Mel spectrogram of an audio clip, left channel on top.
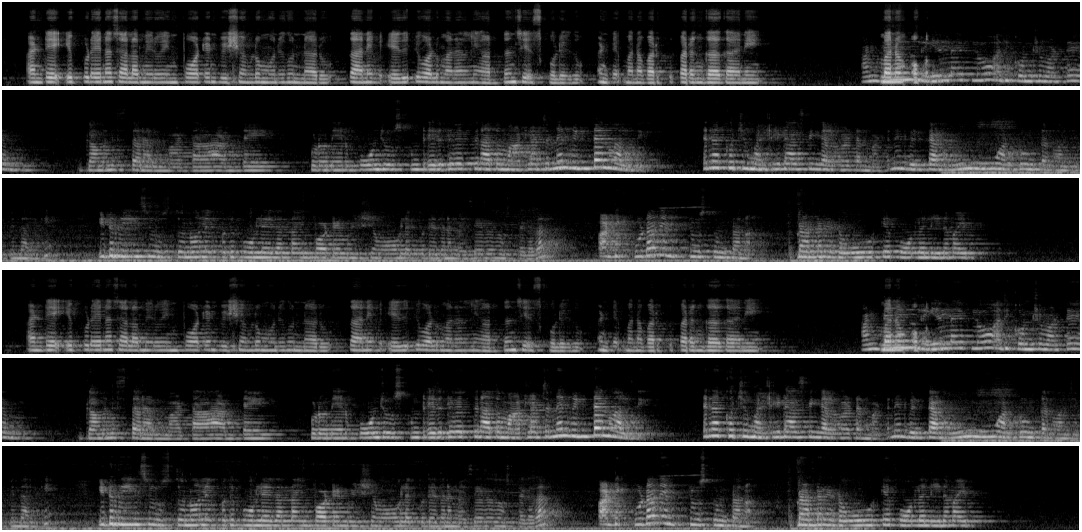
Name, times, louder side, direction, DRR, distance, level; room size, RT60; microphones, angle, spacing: voice 1, 0.2-7.6 8.8-9.2, left 3 dB, 40° left, 1.0 m, -25 dB
voice 2, 8.6-11.0 11.6-13.4 13.9-17.2 17.8-22.1 22.5-27.0 27.5-29.1 29.5-31.2, right 2 dB, 35° right, 2.2 m, -25 dB
sound 1, 20.2-30.2, equal, 10° right, 2.0 m, -37 dB
21.0 x 13.0 x 9.6 m
head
